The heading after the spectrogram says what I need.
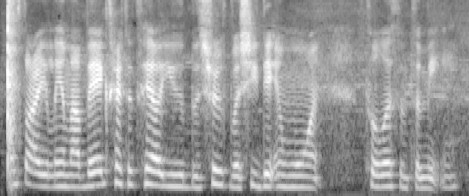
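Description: A woman's voice: fairly low pitch, normal speed, background noise, natural voice. A woman voicing a guilty, pleading young woman. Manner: pleading, apologetic, calming.

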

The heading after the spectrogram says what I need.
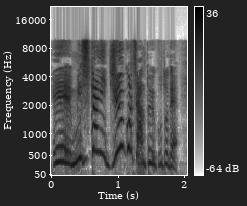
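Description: A woman's voice: very high voice, huge pitch swings, quick pace, vocal fry, no room sound. A young woman hosting a late-night radio show in Nagoya dialect, voice worn from crying as she says an emotional farewell, heard on a muffled old cassette tape. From Tokai region of Japan. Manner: emotional farewell, voice choking with tears between laughs. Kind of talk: radio talk, reading listener letters. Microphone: studio radio mic.

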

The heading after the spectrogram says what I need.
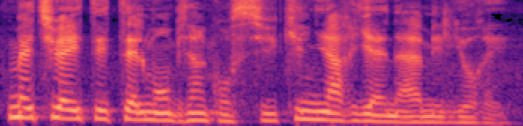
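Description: An actress playing a self-assured sorceress in an anime dub, composed, dry and commanding. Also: female voice, low voice, animated, brisk. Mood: cool, guarded.

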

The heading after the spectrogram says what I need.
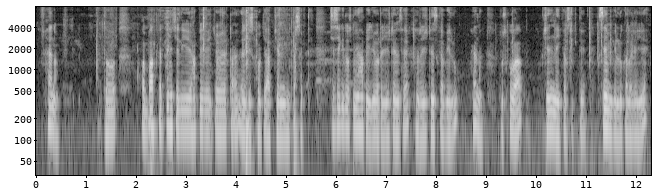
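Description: Man, TV repair tutor, chatty and relaxed, phone mic over the bench, faint hiss. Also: medium pitch, gravelly. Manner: conversational, keeps adding "है ना" and "दोस्तों". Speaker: TV repair instructor. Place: workshop bench, voice behind handheld phone camera.

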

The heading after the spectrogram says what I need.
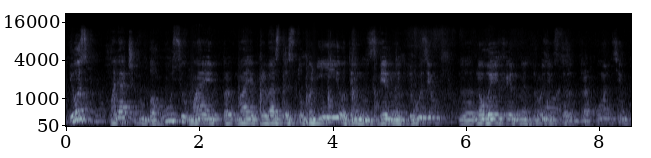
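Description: A children's author reading his book aloud to children in a meeting room, in a lively, expressive storytelling way. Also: mid-range voice, moderate pace, a little hiss or hum. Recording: echoey room, mic far off.

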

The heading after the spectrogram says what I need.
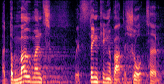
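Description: A man's voice: medium pitch, sing-song, unhurried. A middle-aged man from the UK giving an emphatic conference keynote as an economist, using rhetorical questions and repeated punchlines, on a large stage with a headset mic. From United Kingdom. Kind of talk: conference speech. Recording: roomy hall reverb.

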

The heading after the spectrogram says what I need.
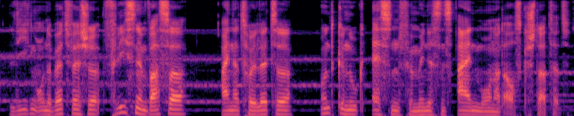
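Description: A man reading a horror story aloud in calm, measured narration. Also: low voice.

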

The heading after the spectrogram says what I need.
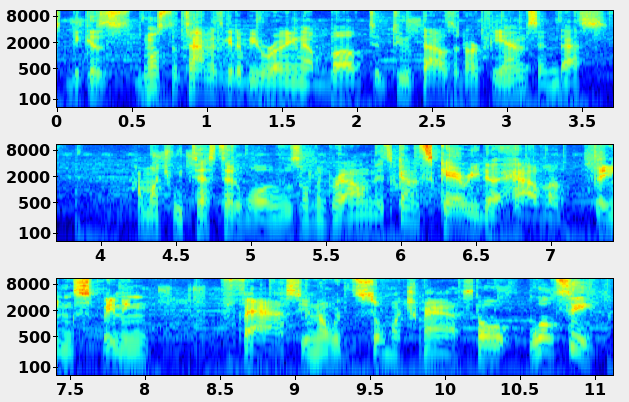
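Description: Man explaining car work in his garage. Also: mid-range voice. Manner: explains hands-on, thinking aloud. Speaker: vlogger. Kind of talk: casual DIY vlog. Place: home garage.

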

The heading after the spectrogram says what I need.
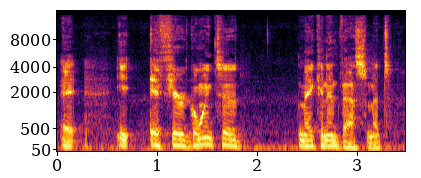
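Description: A middle-aged man guest on a TV studio segment, giving measured, advisory answers on a lapel mic. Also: lowish voice, a bit bright, slight background noise. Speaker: guest, remodeling company co-owner. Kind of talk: TV interview answers. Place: TV studio set, in doors.

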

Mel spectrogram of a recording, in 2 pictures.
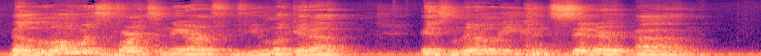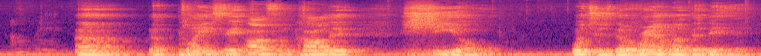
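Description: The preacher, a man serving as church elder, has a medium-pitched, mellow voice with lively intonation and an unhurried pace. He speaks to the congregation directly and conversationally, drawing out key words. Captured from afar by a camera at the back of a sanctuary with a stage and rows of seats, the audio is echoey, muffled and noisy.

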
